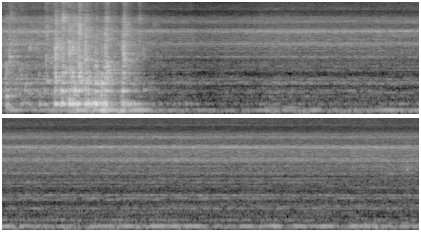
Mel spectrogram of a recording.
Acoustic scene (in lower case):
restroom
